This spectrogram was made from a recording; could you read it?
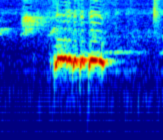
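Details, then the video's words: Local zebra dove singing one short cooing phrase, a low rolling warble of quick pulsed notes lasting about half a second, with other birds answering faintly in the background. "Gara-gara Perkutut lokal ini, burung lain Langsung Nyaut dan Ngayer"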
